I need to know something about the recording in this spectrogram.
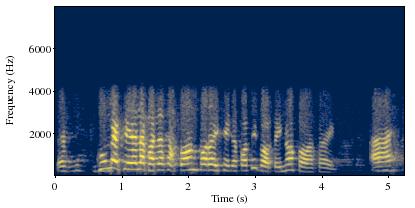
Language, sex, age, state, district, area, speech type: Maithili, female, 60+, Bihar, Sitamarhi, rural, conversation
